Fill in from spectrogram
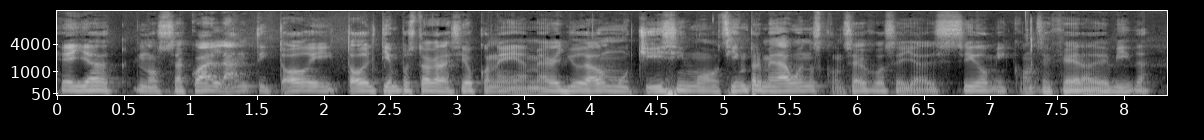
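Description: This guest has a mid-range voice with vocal fry and fairly even intonation, talking quickly with few pauses. With a Mexican Spanish accent, he earnestly relates a personal story in emotional, colloquial language, marked by frequent restarts and tag questions.

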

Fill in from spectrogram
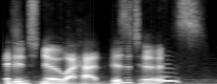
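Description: A man's voice: mid-range voice, wildly swooping pitch, a little slow, pushed and bright, soft background music, full character voice. A man voicing an ambitious, haughty female sorcerer in a tabletop game, speaking in a grandiose, condescending manner. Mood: guarded.

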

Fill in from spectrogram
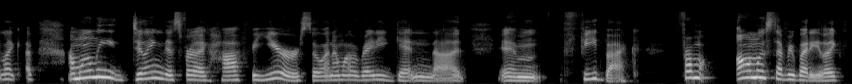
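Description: Chatty earnest woman, mid-pitched. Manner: chatty, frequent "like" and "right?" tags; earnest, heartfelt. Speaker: massage therapist and healer. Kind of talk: casual conversational storytelling.

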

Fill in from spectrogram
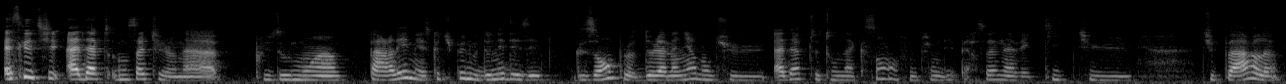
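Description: A woman's voice: mid-range voice, a little slow, a little hiss or hum. A woman interviewer putting casual questions to a guest.

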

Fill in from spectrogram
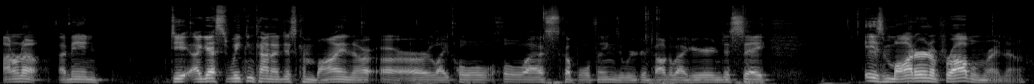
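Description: A man's voice: on the low side, fairly even intonation, fairly quick. A man co-hosting a podcast, chatting casually and rambling with lots of restarts and fillers. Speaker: podcast co-host. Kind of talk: casual chat.

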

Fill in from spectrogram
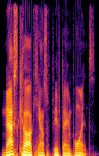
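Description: A man's voice: medium pitch, unhurried, darkish tone, no room sound. A man with an Australian accent co-hosting a podcast, explaining things in an informal, sweary, conversational way. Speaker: podcast co-host. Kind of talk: casual explainer chat.

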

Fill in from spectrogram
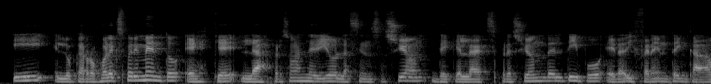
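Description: Casual Venezuelan man explaining things colloquially. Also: mid-range voice. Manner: colloquial, animated storytelling with slang. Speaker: host.

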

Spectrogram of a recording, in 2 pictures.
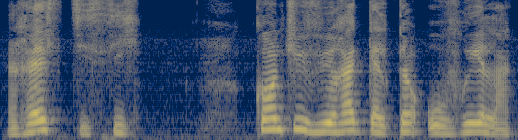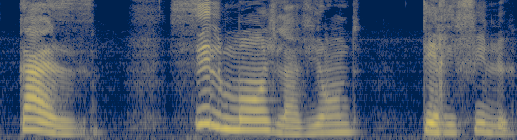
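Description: A woman's voice: fairly low pitch, animated, takes it slowly. A woman voicing a crafty male wild cat in a folktale, speaking in a commanding, scolding way. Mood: scheming.

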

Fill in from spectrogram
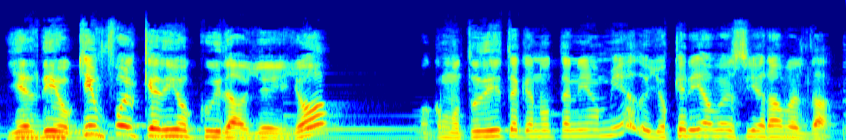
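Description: A man preaching a sermon, telling stories and building up to loud exhortation, with English phrases mixed into his Spanish. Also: quick pace, soft background music. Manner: storytelling, swings from low asides to loud rising exhortation.

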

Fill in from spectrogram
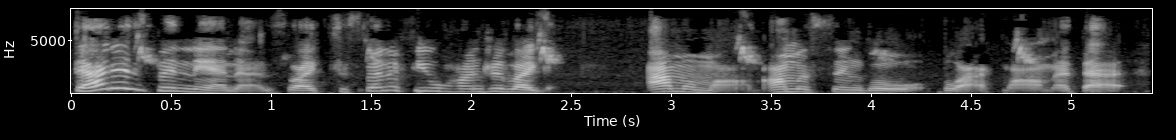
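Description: A woman's voice: fairly high pitch, very animated, normal speed, a bit bright, a little hiss or hum. A woman talking casually to the camera in a vlog, rambling with lots of fillers like "um" and "like" and acting out quoted voices. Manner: rambling, filler-heavy, chatty with frequent "um" and "like"; acts out quoted voices in a livelier tone. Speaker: vlogger sharing her trading story. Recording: slightly dull lo-fi audio.

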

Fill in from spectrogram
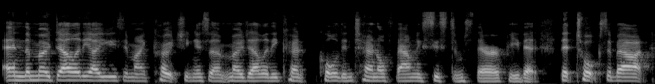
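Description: A woman's voice: on the low side, steady tone, quick pace. A middle-aged woman, a leadership coach, answering a podcast interview in a candid storytelling way with frequent restarts.

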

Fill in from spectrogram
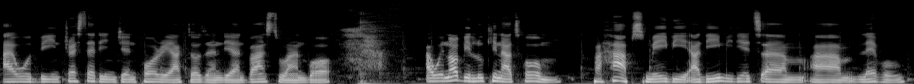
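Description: A man's voice: mid-range voice, normal speed, no echo, soft background music. A man from Africa hosting a podcast, asking long, rambling questions in a casual way. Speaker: podcast host. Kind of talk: casual interview.

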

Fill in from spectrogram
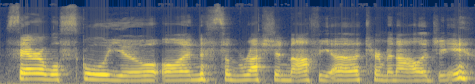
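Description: A woman's voice: medium pitch, little pitch movement, slow. A woman co-hosting a podcast, chatting casually and enthusiastically about a book series. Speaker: podcast co-host.

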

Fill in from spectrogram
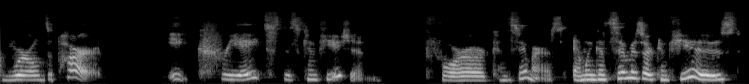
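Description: A woman's voice: medium pitch, husky, no room sound. A woman talking as a guest expert in an interview, direct and emphatic, with frequent fillers. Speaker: wine business guest expert. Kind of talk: casual interview talk.

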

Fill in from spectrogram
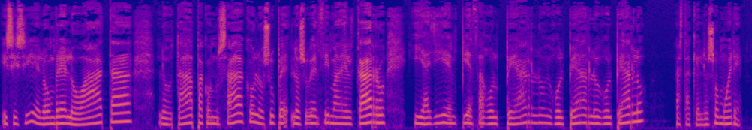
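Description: A woman's voice: medium pitch, normal speed, dry recording. A woman with a Peninsular Spanish accent, from the Valencia region, casually retelling a folk tale as a guest. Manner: chatty, lively retelling. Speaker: guest commentator. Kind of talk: casual storytelling.

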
